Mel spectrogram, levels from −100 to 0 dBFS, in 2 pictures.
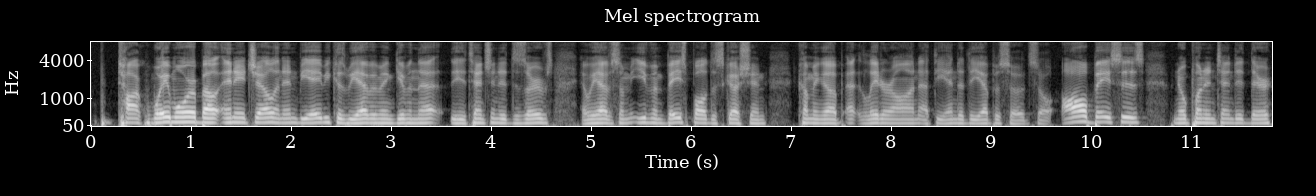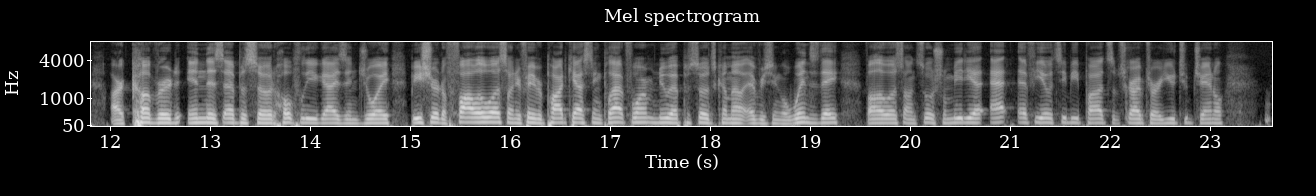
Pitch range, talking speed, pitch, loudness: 140-155 Hz, 205 wpm, 145 Hz, -22 LUFS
